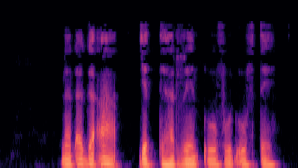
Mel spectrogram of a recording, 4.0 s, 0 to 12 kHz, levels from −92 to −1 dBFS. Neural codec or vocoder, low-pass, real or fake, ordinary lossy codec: none; 7.2 kHz; real; MP3, 32 kbps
